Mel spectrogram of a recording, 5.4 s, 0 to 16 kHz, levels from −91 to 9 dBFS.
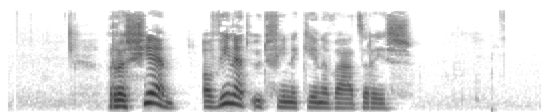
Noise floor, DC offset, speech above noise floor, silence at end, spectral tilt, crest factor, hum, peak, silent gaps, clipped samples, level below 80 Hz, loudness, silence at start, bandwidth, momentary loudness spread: -72 dBFS; under 0.1%; 50 dB; 1.35 s; -3.5 dB/octave; 20 dB; none; -4 dBFS; none; under 0.1%; -78 dBFS; -22 LUFS; 0.7 s; 11 kHz; 17 LU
